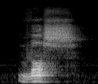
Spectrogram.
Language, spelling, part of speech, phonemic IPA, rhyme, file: Dutch, was, verb / noun, /ʋɑs/, -ɑs, Nl-was.ogg
- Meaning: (verb) 1. singular past indicative of zijn 2. singular past indicative of wezen; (noun) wash, washing, laundry (act of cleaning with water)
